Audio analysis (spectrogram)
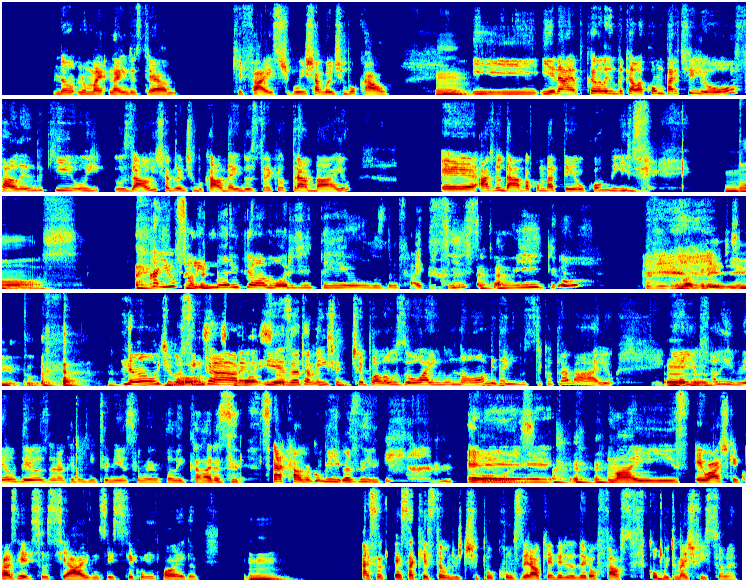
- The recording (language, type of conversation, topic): Portuguese, unstructured, Como você decide em quem confiar nas notícias?
- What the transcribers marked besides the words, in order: other background noise; tapping; chuckle; laugh; chuckle; laugh; chuckle; laugh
